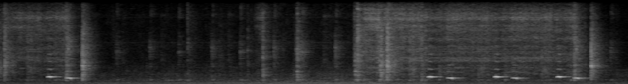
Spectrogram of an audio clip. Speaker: but now it seems to be cooking better without a hang up problem or a funny sound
